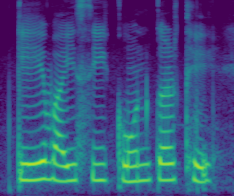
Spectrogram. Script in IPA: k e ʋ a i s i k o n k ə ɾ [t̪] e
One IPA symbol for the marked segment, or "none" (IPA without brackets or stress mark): t̪ʰ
